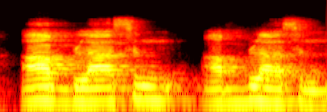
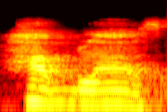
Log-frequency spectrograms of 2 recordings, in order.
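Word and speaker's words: hablas: அதுதான் ஹெச்சுக்கு வந்து இப்போ அப்லாஸ்ன்னு தான் சொல்லுவோம் இதை. ஹப்லாஸ் அப்படின்னு ஹெச் யூஸ் பண்ணி சொல்லக்கூடாது. ஹெச் வர இடம் எல்லாமே ஹெச் சைலண்ட் ஆயிரும்.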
